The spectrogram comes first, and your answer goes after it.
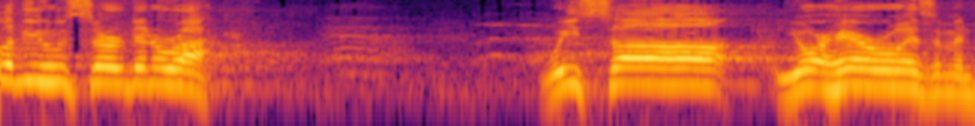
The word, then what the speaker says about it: Iraq: Don't say Iraq or Iraq because they're wrong. We need to use the it sound and ah sound, so it would be like this: Iraq, Iraq.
